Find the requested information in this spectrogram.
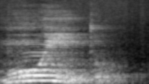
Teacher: Tá com esse som aqui entre o u e o i. Ele nasalizando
